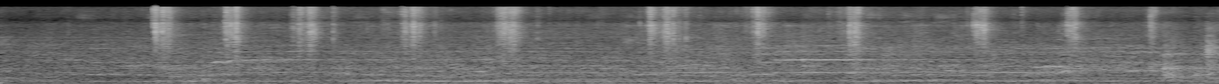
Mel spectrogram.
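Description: A knife finely chops coriander leaves for a tomato chutney, giving quiet, close, rapid taps in an irregular rhythm against a soft background hiss.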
